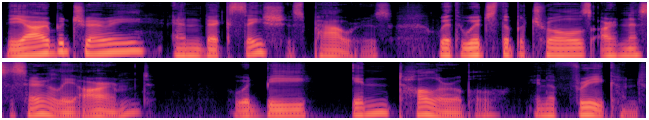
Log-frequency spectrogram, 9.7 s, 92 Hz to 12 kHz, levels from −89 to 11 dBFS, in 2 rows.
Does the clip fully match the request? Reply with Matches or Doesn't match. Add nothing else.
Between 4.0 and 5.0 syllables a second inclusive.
Matches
